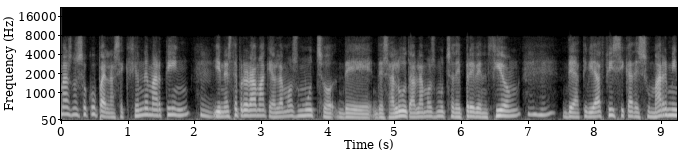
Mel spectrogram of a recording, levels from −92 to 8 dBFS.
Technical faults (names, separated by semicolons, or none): none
